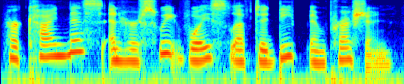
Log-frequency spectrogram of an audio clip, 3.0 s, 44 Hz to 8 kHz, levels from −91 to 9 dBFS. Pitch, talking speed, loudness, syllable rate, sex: 215 Hz, 200 wpm, -16 LUFS, 5.0 syllables/s, female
